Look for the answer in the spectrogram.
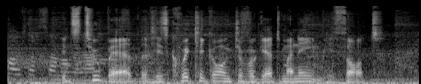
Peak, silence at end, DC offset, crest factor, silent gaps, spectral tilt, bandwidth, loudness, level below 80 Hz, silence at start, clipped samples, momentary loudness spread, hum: -2 dBFS; 0 s; under 0.1%; 18 dB; none; -4 dB/octave; 16.5 kHz; -21 LUFS; -30 dBFS; 0.1 s; under 0.1%; 10 LU; none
